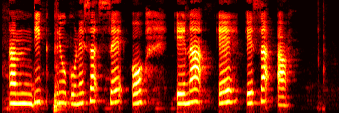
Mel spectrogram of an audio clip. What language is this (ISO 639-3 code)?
cat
